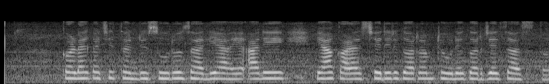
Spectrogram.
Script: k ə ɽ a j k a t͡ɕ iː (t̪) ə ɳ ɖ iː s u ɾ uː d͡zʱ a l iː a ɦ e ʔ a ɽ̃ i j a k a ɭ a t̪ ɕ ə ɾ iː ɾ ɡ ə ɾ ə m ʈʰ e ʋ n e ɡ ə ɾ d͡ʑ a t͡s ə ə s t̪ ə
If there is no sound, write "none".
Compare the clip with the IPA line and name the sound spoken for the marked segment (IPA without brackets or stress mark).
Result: t̪ʰ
